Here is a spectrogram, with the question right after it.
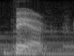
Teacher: it will be pronounced as bear with a weak R sound in the end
